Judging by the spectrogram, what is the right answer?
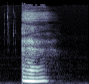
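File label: "air", British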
